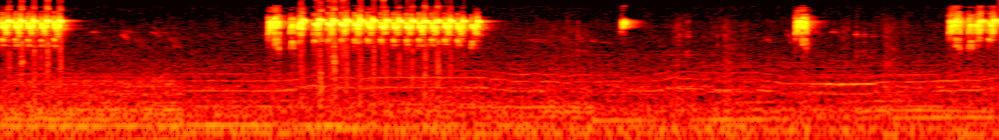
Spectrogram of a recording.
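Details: Repeated sunbird luring call: rapid high trills of quickly repeated buzzy notes, one lasting about two seconds, alternating with isolated sharp chips and quiet gaps.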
